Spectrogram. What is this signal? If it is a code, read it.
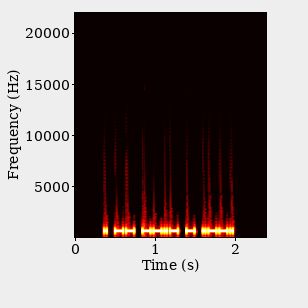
Morse code, heard as a keyed tone, about 33 wpm, 690 Hz. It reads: EMQTP
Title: Code Groups - 5 Letters - 35wpm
